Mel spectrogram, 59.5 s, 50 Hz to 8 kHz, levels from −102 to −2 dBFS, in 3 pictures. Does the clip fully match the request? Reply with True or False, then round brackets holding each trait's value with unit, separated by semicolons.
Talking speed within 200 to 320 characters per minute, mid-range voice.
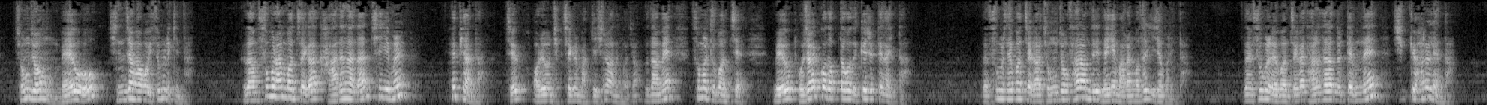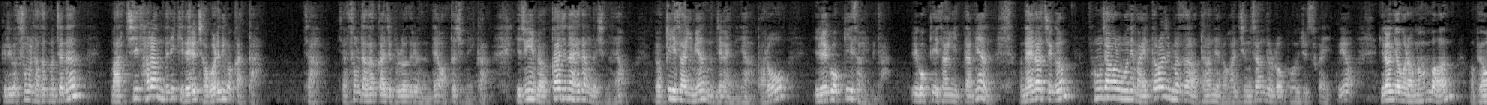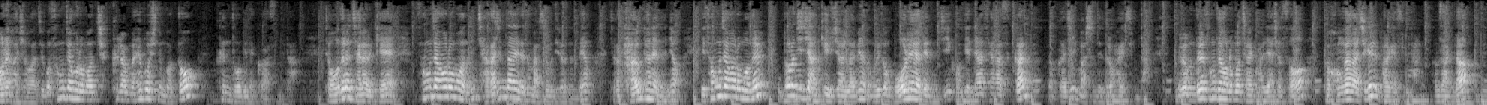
False (390 characters per minute; 160 Hz)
